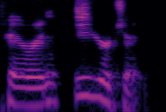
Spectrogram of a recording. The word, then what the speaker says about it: Taron Egerton: And that's another other, other than Taron Egerton.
